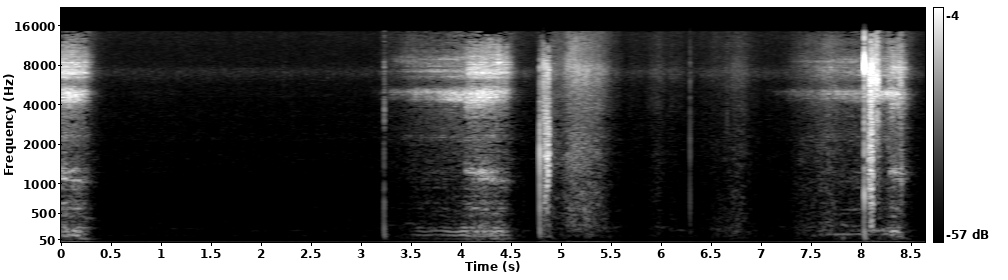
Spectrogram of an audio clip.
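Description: Irregular rattling snores with snorts and sharp clicks, separated by pauses; loud snoring.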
